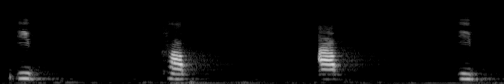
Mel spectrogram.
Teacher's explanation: Phụ âm phiếp và phiếp đứng cuối thì không thể phát âm bật hơi được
